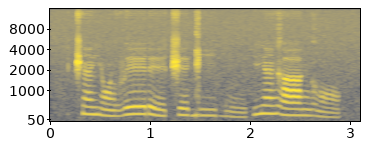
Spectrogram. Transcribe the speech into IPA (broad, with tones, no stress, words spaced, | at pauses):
t͡ʃɛ̃˧ jɔ̃˨lveː˦ ɾeː˨t͡ʃe˧ ɡiː˧ɓu˨ | jɛ̃˦ɣaː˧ŋ ɣɔ̃˨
